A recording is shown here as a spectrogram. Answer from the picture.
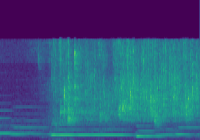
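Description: Kitchen tap running into a stainless-steel sink, starting about half a second in, as hands wash under it.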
